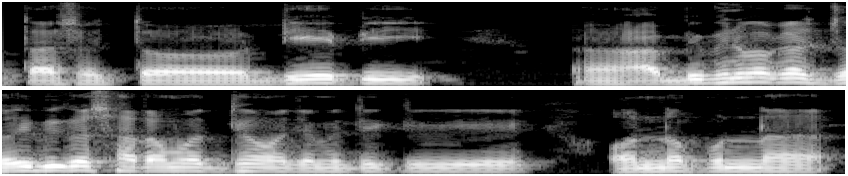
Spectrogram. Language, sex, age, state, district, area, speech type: Odia, male, 45-60, Odisha, Jajpur, rural, spontaneous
